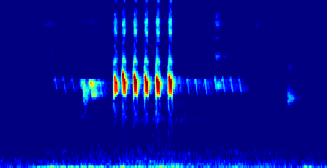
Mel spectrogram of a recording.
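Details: Yellow-vented bulbul chick calling to its parent: a thin sustained tone with a fast burst of six sharp, regular chirps on top, then a short slurred note.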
